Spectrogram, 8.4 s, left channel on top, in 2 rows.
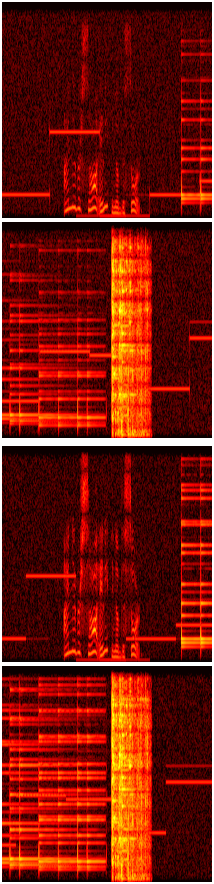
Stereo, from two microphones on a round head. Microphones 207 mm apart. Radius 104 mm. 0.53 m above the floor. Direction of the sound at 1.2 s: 80° right.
